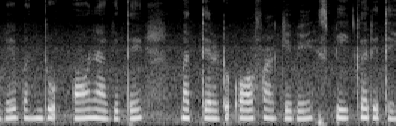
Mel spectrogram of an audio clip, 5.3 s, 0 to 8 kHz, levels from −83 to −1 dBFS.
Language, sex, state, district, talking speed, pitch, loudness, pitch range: Kannada, female, Karnataka, Koppal, 90 wpm, 195 Hz, -16 LUFS, 190-205 Hz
